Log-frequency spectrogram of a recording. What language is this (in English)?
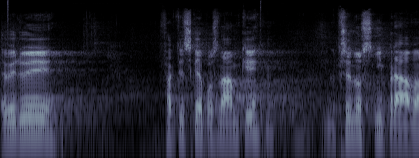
Czech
